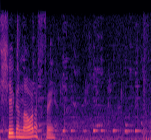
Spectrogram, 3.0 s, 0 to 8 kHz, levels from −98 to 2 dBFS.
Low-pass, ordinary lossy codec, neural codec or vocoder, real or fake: 7.2 kHz; none; none; real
